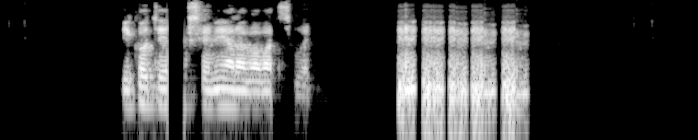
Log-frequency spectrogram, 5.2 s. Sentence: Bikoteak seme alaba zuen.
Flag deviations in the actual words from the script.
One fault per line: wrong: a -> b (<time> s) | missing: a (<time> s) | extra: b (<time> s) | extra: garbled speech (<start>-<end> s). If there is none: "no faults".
extra: bat (2.0 s)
